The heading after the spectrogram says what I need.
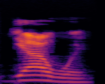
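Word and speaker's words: Yahweh: no lleva vocales Entonces por qué sabemos que el nombre de yahwe se pronuncia yahwe yahwe tiene dos sílabas porque es un nombre compuesto de dos verbos Existen tres formas del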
